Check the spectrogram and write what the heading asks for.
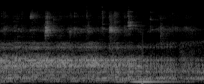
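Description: Palms rubbing together to spread hair oil: a steady, soft rubbing hiss.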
